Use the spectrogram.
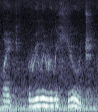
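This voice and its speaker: Young woman hosting an ASMR stream: soft-spoken and whispery, leisurely pace, heavy noise behind her. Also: medium pitch, measured pace, gravelly. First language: Italian. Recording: loud steady background noise.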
